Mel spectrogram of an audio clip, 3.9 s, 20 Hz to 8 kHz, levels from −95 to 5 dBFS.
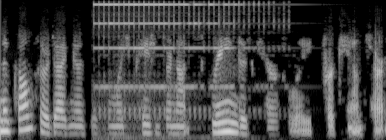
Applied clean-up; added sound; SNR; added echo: classical method spectral subtraction.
